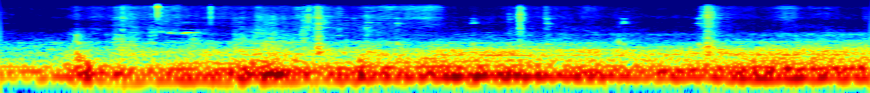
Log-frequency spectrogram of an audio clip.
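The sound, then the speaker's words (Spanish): Steady low engine rumble of a car driving as the driver merges into traffic, with road noise and occasional brief clicks and thumps from inside the cabin; no talking. “Ah, aquí, aquí voy a poder meterme.”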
